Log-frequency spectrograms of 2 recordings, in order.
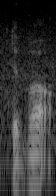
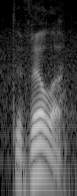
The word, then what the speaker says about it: Davila: for the hazel aviators isaac duval duvall de deville oh yes let's go let's see how's this spelled davila davila yeah d-a-v-i-l-a davila there we go that was an e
